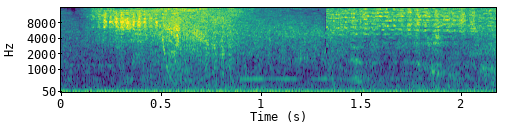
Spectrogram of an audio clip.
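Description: Soundtrack of a parody film sketch: low rumbling music, with a hissing sound effect that starts about a third of a second in and lasts about a second.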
